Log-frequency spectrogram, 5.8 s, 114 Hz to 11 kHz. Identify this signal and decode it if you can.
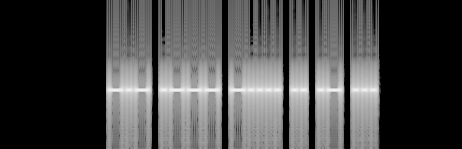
Morse code, heard as a keyed tone, about 22 wpm, 700 Hz. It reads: KJ6IAS
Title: USA Call Signs Repeated 2x 22wpm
